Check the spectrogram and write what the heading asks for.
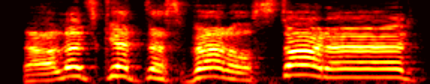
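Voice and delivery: loud, high, drawn-out call to arms; rousing commander's yell; rallying battle cry. Acted. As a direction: launch the battle with a slow, high shout. Comic commander rallying troops.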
